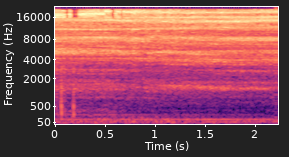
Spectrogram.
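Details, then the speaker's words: 1979 Lincoln Mark V V8 idling evenly, no dieseling, with steady airy hiss from a bad vacuum leak, likely a cracked small plastic vacuum line; power steering also needs work. "idle's alright doesn't diesel you can hear that hissing from some bad vacuum"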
